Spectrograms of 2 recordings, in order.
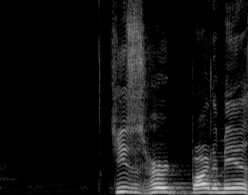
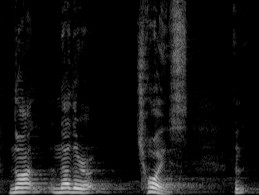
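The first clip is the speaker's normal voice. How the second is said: usual speaking voice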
